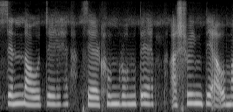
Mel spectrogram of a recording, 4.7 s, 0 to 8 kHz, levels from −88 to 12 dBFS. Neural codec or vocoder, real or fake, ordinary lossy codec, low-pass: codec, 16 kHz, 0.8 kbps, ZipCodec; fake; none; none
